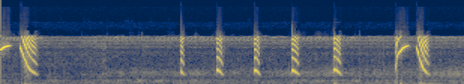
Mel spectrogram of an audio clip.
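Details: White-browed crake call played to lure birds in swamps and rice fields: quieter series of short, evenly spaced falling nasal notes, bracketed by whistled notes breaking into downslurs; low rumble and steady high hum behind.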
